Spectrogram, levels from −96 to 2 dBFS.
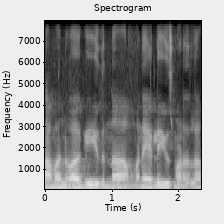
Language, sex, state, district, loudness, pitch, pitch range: Kannada, male, Karnataka, Shimoga, -16 LUFS, 130 Hz, 120-135 Hz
